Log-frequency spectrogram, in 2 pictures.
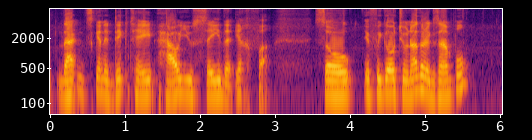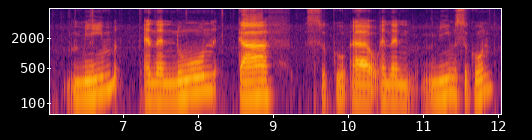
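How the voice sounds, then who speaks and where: A man teaching a recitation class, patiently explaining and slowly repeating sounds for his students. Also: on the high side, gravelly, a bit bright. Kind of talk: explanatory lesson.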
